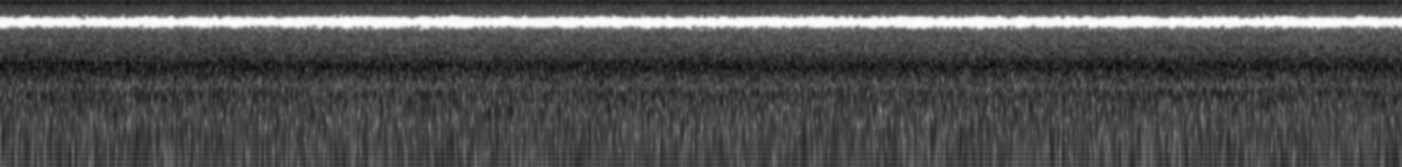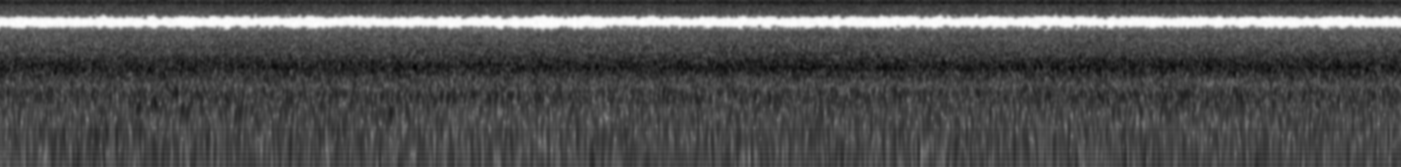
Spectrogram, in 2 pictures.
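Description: Savica waterfall's falling water rushing steadily, an even, unbroken noise that neither rises nor falls.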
